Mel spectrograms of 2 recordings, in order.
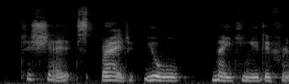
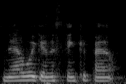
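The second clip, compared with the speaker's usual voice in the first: ordinary delivery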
